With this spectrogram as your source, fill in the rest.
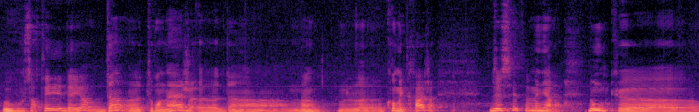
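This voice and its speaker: A man's voice: medium pitch, big pitch swings, unhurried, warm tone. A man co-hosting a casual film discussion, talking with frequent hesitations and restarts. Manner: hesitant, many fillers and restarts. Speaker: co-host.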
